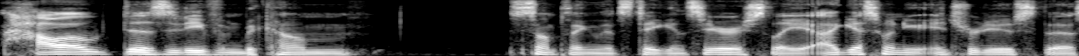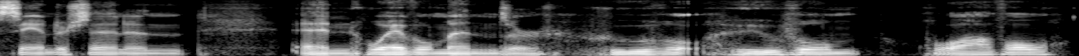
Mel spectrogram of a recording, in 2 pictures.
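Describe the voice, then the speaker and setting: A man chats casually on a podcast in a fairly low voice. He sounds skeptical and stumbles over words as he goes. The recording is dry and close. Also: fairly even intonation, unhurried, dry recording. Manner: hesitant, many restarts, skeptical. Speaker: podcast co-host. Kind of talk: casual chat.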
